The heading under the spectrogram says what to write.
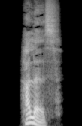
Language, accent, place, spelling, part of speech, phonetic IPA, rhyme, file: German, Germany, Berlin, Halles, noun, [ˈhaləs], -aləs, De-Halles.ogg
- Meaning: genitive of Hall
